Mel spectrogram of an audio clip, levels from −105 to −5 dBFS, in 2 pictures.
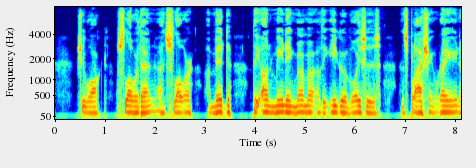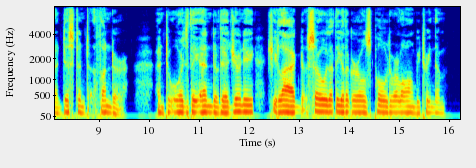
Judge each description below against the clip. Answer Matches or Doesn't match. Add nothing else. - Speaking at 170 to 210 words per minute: Doesn't match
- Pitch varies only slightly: Matches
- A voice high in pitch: Doesn't match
